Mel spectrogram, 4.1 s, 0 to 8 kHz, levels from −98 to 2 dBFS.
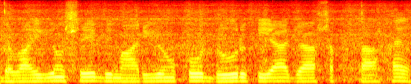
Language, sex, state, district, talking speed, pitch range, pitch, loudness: Hindi, male, Madhya Pradesh, Umaria, 130 wpm, 115-125 Hz, 120 Hz, -14 LUFS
